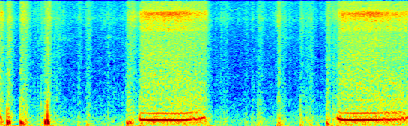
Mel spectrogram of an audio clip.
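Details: Sleeping little cat snoring: two long, steady buzzing snores with a clear low hum on the in-breath, separated by quiet pauses.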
